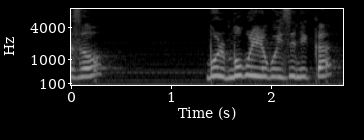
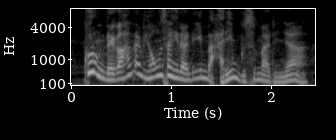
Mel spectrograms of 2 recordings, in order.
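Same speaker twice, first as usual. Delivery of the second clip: ordinary talk, nothing marked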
